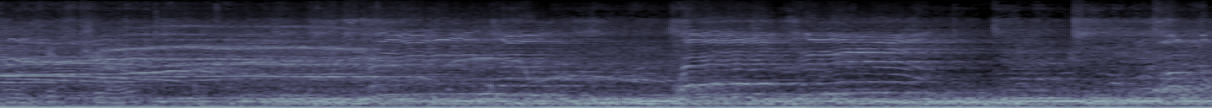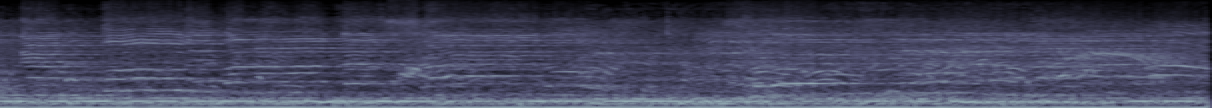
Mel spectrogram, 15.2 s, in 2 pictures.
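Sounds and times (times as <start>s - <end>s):
crowd cheering and shouting: 0.0s - 15.1s.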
